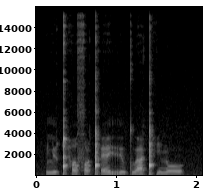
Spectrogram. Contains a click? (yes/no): yes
